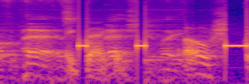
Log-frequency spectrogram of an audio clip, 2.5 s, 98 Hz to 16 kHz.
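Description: Conversational speech cut twice by short censor bleeps, a steady 1 kHz tone, about half a second apart; the bleeps are the loudest sound.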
